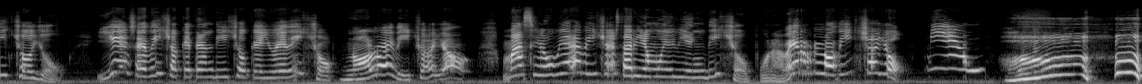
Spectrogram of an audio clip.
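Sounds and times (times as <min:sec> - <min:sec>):
speech: 0:00.2 - 0:11.0
cat meowing: 0:09.3 - 0:09.9.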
